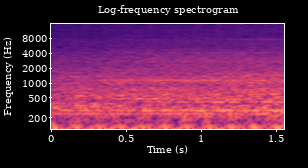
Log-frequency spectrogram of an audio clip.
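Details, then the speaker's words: Subaru WRX/STI idling with AC on after replacing a seized, stiff AC idler pulley and retensioning the belt: steady low rumble with no squeal, chirp or bearing whir, much quieter than before. "I got the AC on. It's a lot quiet now. That pulley right there, wow."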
